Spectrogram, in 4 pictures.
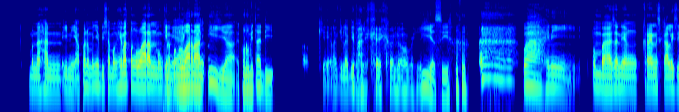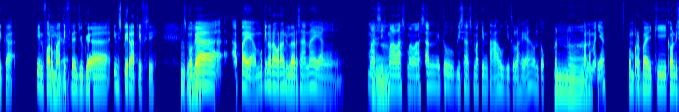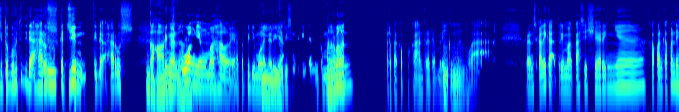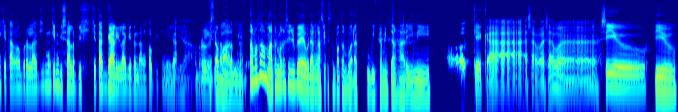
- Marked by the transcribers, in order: tapping; other background noise; laughing while speaking: "balik ke ekonomi"; chuckle; in English: "sharing-nya"; stressed: "gali"; chuckle; drawn out: "Sama-sama"; in English: "see you"; in English: "See you"
- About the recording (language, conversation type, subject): Indonesian, podcast, Bagaimana cara kamu menjaga kebugaran tanpa pergi ke pusat kebugaran?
